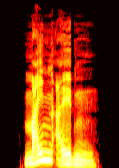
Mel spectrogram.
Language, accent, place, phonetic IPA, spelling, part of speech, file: German, Germany, Berlin, [ˈmaɪ̯nˌʔaɪ̯dn̩], Meineiden, noun, De-Meineiden.ogg
- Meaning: dative plural of Meineid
